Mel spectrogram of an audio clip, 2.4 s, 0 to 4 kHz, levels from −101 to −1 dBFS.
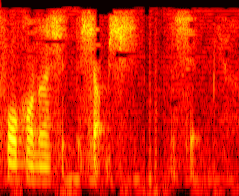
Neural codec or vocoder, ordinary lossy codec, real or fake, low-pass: none; MP3, 16 kbps; real; 3.6 kHz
